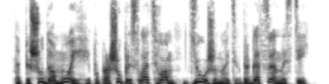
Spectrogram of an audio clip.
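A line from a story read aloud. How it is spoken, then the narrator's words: Breathless snapping. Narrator (Russian): огрызнулся задыхающийся Эргиан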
